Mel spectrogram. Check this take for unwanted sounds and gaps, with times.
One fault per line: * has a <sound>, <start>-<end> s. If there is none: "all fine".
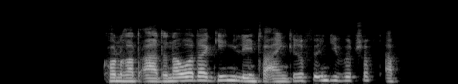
all fine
